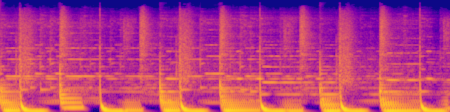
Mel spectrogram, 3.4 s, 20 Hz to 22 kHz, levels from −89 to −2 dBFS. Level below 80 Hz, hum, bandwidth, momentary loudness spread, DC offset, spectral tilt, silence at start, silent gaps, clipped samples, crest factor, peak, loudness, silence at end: -18 dBFS; none; 18 kHz; 3 LU; under 0.1%; -5 dB/octave; 0 s; none; under 0.1%; 14 dB; 0 dBFS; -16 LUFS; 0 s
